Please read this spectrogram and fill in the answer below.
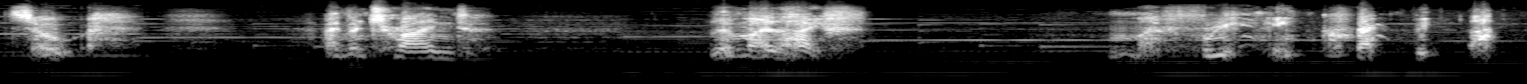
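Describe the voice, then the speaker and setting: Male actor as unhinged husband, panicky stammer, radio drama diary, gravelly edge, music underneath. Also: medium pitch, fairly even intonation, very slow, long pauses, sharp tone, dull audio, full character voice. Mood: bitter, rambling. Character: desperate, unhinged husband recording his diary on tape.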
